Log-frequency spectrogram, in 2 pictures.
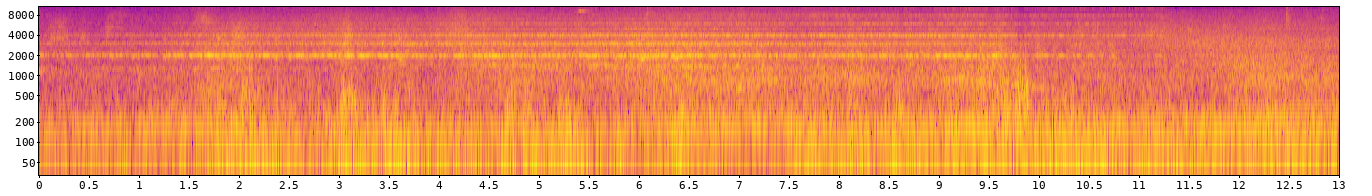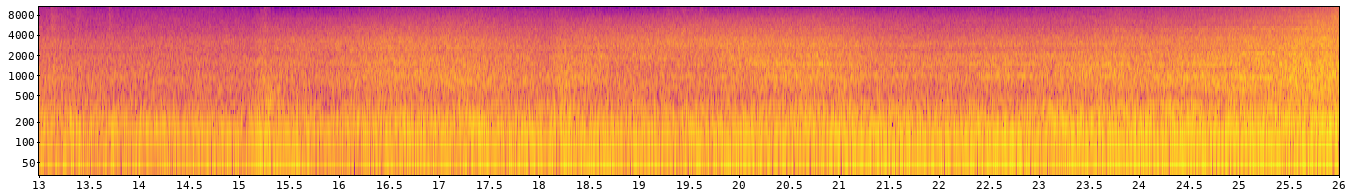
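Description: An electric passenger multiple unit runs past with a steady high whine that fades about ten seconds in. A Freightliner Class 66 diesel-electric locomotive then approaches and draws alongside, the low drone of its two-stroke diesel engine growing louder toward the end.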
